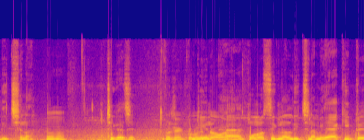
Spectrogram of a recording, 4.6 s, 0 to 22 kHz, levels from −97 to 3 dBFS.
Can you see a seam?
no; 0 cuts

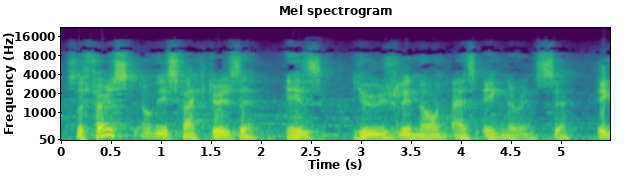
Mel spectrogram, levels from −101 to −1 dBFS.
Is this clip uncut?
yes; 0 cuts

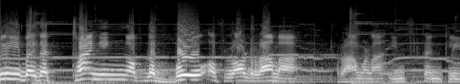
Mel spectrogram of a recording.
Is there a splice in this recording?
no; 0 cuts

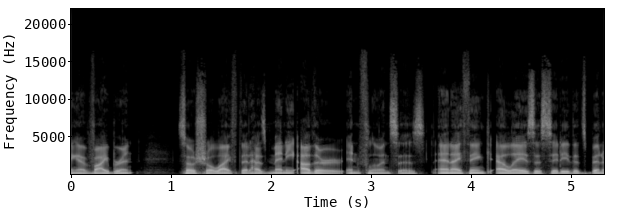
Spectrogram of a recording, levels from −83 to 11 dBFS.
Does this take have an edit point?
no; 0 cuts

